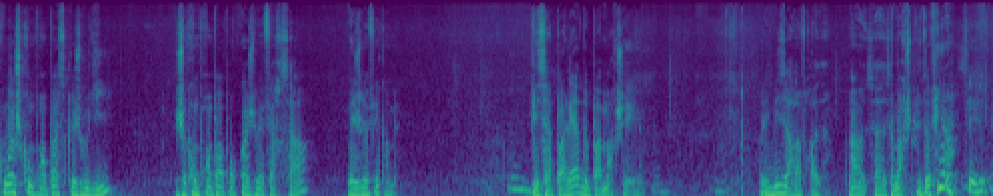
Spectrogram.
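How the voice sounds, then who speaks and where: A man's voice: medium pitch, gravelly, dark tone, a little hiss or hum. A French man working as a medium, chatting and joking with an audience. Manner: chatty, joking, drops to a whisper. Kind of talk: public medium session.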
